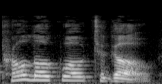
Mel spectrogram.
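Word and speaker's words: Proloquo2Go: And that's a program or an app called Proloquo to Go. That's spelled Proloquo Q-U-O, the number 2, and the word go, all strung together.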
